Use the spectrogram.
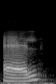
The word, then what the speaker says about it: elles: to address people formally ill and L are pronounced the same as the singular subject pronouns ill and El this means that I won't pronounce ILS or El IL is used to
